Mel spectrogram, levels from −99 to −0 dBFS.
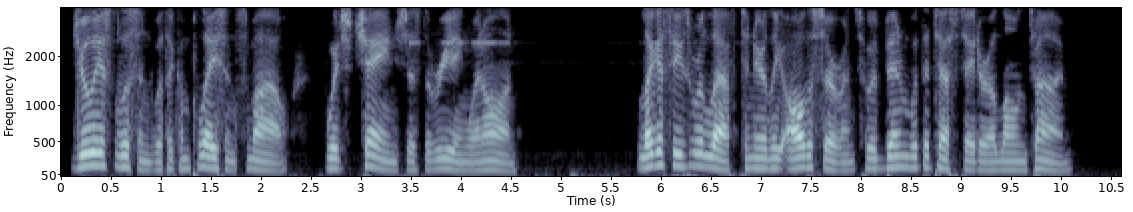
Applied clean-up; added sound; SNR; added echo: neural mask model DeepFilterNet 3.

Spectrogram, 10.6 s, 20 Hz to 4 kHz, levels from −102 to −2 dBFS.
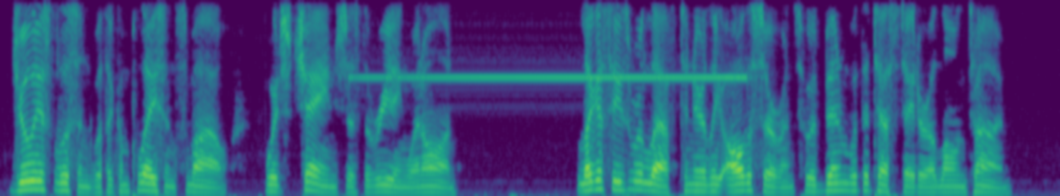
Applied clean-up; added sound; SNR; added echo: none; Microwave oven / Alarm; 16 dB; none.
